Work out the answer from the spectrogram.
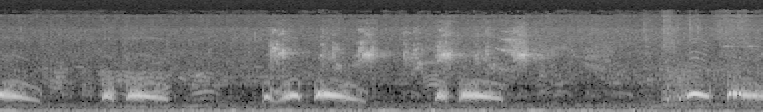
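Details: Spotted dove in a decoy bird-trapping contest, answering the lure bird from a new trap enclosure; a steady run of short, falling, slightly hoarse coos, roughly one or two each second, with faint higher chirps and low background hum.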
